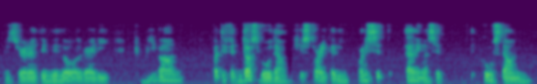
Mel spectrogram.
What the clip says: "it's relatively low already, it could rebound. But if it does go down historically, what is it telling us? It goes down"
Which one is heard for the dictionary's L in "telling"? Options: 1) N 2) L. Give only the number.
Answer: 2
